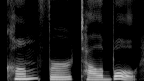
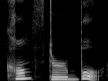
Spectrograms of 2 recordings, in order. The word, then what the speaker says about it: comfortable: If you said 4, comfortable, you're thinking like a Portuguese speaker. But native English speakers, we say it with 3 syllables, comfortable. We literally swallow the or and the This is why English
